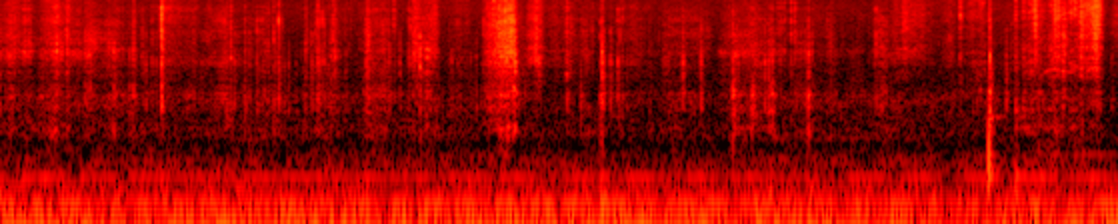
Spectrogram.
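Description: Paper cards rustling and scraping as they are slid into and out of the slots of a zippered wallet, a string of short strokes with one longer swish a little before halfway. A steady low hum runs underneath.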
